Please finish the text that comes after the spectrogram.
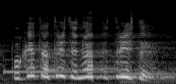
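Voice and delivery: hammed-up cheery comforting; mock shallow consoler. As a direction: play the friend who thinks words fix it.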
